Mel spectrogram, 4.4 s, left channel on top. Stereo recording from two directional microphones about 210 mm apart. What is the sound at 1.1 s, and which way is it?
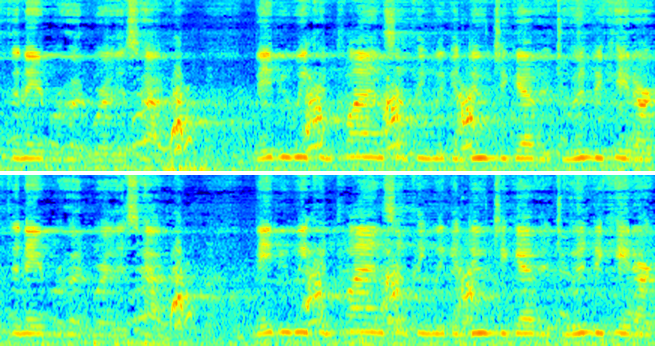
Speech, 15° left (ahead or behind).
